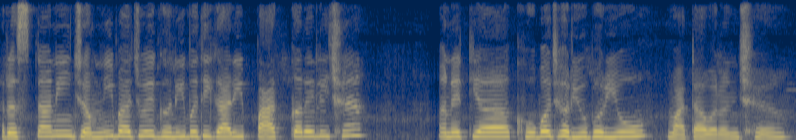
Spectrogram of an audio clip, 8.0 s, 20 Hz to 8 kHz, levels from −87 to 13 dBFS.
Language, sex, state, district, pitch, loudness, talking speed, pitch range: Gujarati, female, Gujarat, Valsad, 265 Hz, -14 LUFS, 130 wpm, 245-280 Hz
